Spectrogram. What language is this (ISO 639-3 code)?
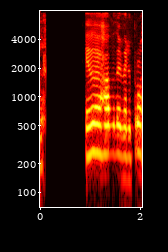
isl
